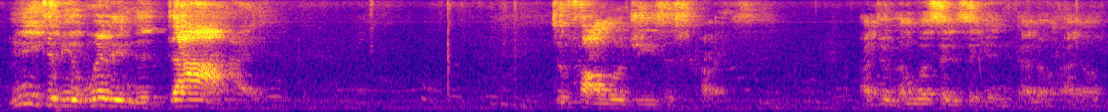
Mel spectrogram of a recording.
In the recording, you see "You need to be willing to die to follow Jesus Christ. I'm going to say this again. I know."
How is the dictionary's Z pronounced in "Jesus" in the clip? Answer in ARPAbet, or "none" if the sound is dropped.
Z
